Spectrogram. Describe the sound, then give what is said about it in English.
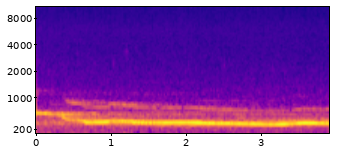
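A long, steady wolf howl holds a mid-pitched tone for several seconds after a brief downward slide, fairly loud and unbroken, with no one speaking. “How do you find each other? Well, you howl.”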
